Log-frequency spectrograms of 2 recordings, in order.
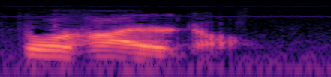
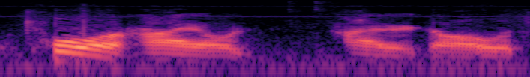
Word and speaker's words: Thor Heyerdahl: Well, one of the early inspirations for me was Thor Heyerdahl, or Thor Heyerdahl, if you want to use the Scandinavian pronunciation, and his Kon-Tiki voyage, where he proved that people could have sailed from Polynesia to South America to populate the Americas.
